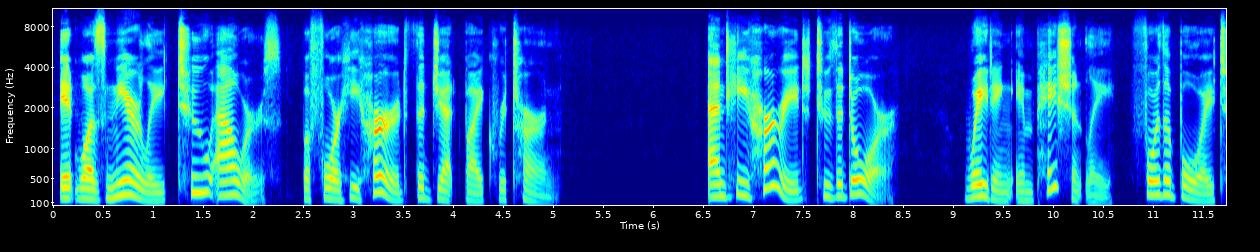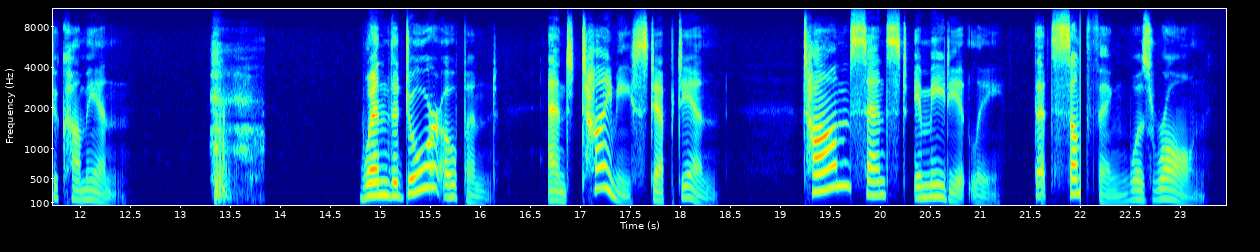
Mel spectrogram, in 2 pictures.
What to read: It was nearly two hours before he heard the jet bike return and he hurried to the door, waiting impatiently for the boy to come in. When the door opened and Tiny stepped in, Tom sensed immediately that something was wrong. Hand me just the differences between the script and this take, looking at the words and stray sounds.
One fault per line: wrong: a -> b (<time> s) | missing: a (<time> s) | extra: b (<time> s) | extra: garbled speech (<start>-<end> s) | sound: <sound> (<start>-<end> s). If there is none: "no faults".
sound: sigh (13.3-13.9 s)
sound: dropout (22.0-22.1 s)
